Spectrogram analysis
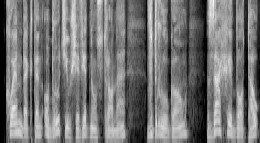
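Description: A man narrating a children's story chapter as an audiobook, in an expressive, lively way. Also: mid-range voice, dry recording, studio quality.

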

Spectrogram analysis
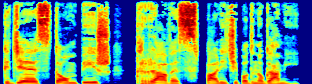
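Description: A woman's voice: deep voice, slow pace, a little mellow, no room sound, studio quality. A narrator voicing a desperate peasant wife in a storybook reading, cursing her husband in a feverish rage. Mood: furious. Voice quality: cursing, pleading, feverish intensity.

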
